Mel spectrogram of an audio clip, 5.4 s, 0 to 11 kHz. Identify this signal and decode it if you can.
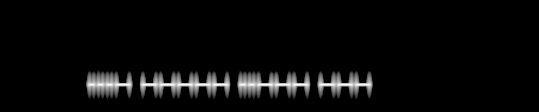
Morse code, heard as a keyed tone, about 27 wpm, 700 Hz. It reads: V02O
